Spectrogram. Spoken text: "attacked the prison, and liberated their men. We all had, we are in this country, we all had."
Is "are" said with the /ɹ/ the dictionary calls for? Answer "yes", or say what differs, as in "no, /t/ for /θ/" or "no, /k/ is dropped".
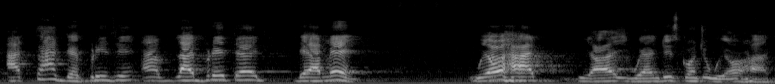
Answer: no, /w/ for /ɹ/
